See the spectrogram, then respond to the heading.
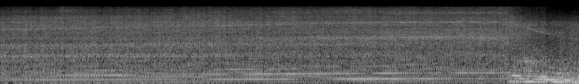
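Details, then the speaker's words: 1964 Ford flatbed with turbocharged Ford 300 inline-six on a chassis dyno, full-load pull at about 10 psi boost with lean fuel trims: strong even rising roar, no knock or misfire; healthy. "but when that thing start boosting you're just oh yeah the same thing on the engine dyno yeah it just takes right off it sounds like it's getting ready to just like go to the moon"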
